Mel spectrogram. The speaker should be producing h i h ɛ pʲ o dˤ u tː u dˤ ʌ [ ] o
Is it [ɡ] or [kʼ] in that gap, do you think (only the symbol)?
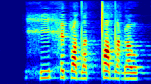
ɡ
